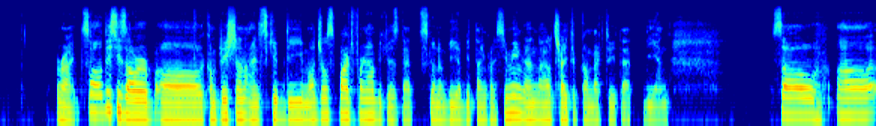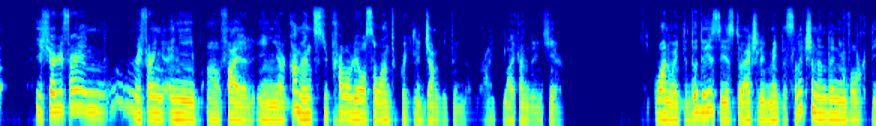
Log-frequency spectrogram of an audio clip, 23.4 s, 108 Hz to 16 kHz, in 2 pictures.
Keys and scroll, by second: 0.9 Left, 11.6 ctrl+shift+Right.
